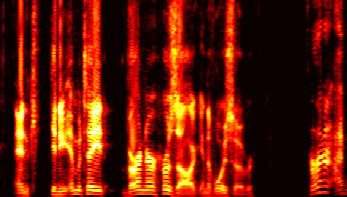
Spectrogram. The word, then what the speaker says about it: Herzog: you say it yeah no it's Herzog oh Herzog I say her Zoo oh that's good oh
